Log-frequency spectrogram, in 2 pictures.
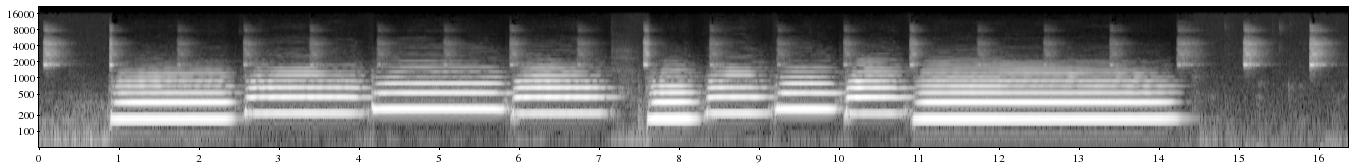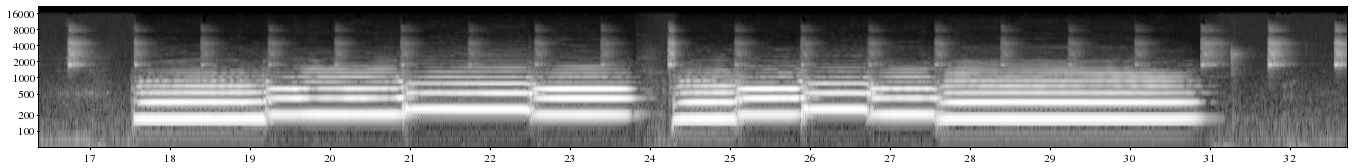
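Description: French horn playing two arpeggio phrases over a steady metronome click: a major arpeggio, then, after four clicks alone, the same arpeggio in minor. Each phrase is four long notes, four short ones and a held closing note.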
